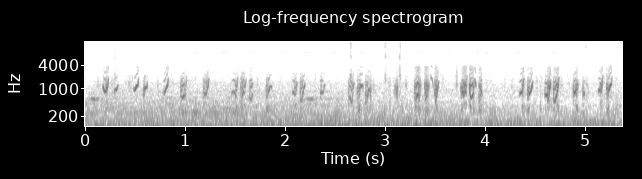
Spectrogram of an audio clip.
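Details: Guinea pigs eating grass, a group of happy animals, utter clustered short squeaky notes in quick bursts, some doubled, against a low steady hum.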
